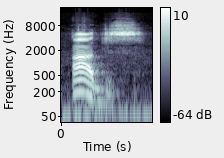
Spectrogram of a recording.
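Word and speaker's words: Ἅιδης: Então, na hora de pronunciar também, a gente pode optar por usar o som, a sonorização, a fonética do H do inglês, para diferenciar e a gente até entender que é uma aspiração áspera, um espírito áspero.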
